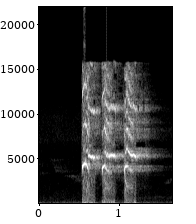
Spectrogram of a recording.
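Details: Young orange-headed thrush from the forest giving three bright, very high chirping notes in quick succession, clean and close.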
